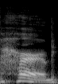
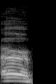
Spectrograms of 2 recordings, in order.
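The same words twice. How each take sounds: First: The word starts with an h sound. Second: The word starts without an h sound. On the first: "instead of herb" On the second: "Why do you pronounce it herb"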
